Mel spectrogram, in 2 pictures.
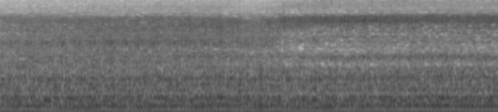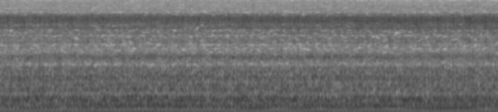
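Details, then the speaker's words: Idling engine with a dry, crackling clatter from the rocker arms starved of oil; the noise disappears when oil is added. "voici le bruit des craquements des culbuteurs vous allez maintenant voir quand je mets de l'huile et là le sens disparaît"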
